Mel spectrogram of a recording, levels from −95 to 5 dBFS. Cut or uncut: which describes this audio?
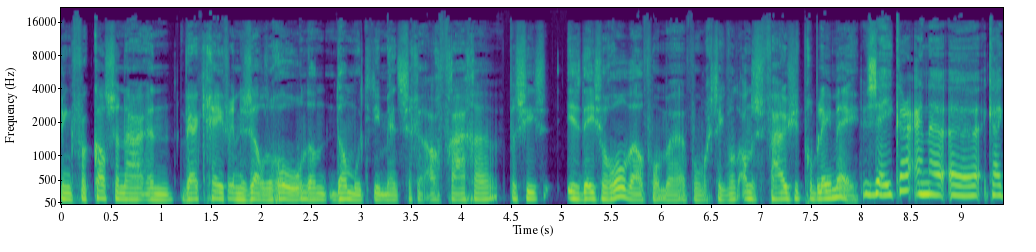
cut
